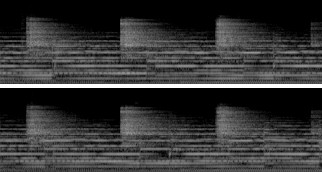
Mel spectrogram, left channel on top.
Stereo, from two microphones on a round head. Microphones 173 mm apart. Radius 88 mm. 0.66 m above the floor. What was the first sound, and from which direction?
Ticking, 20° left (ahead or behind).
